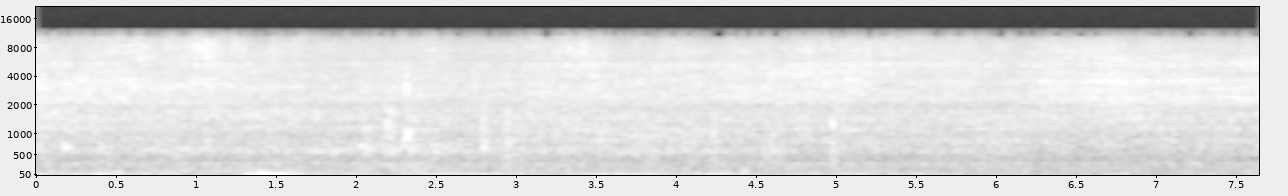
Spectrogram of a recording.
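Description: Miniature railway train running along the track: a steady rumble and hiss, with a louder low thump about a second and a half in.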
